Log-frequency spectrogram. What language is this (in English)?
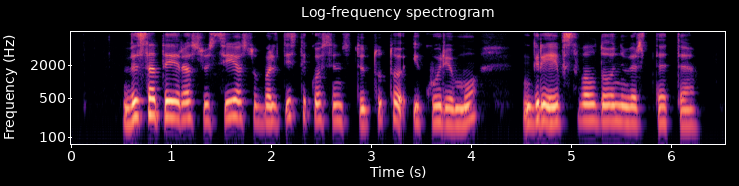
Lithuanian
